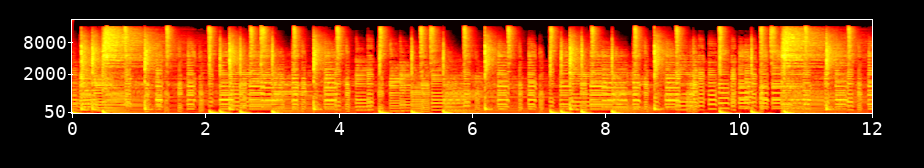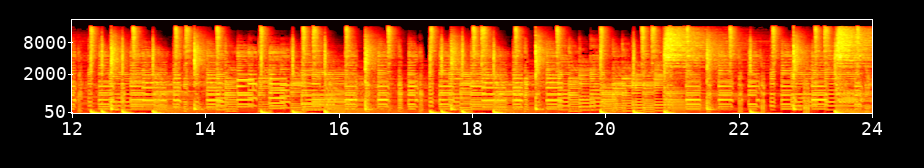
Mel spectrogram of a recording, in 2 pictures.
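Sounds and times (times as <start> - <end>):
fat bass clavinet: 0.0 - 24.0.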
